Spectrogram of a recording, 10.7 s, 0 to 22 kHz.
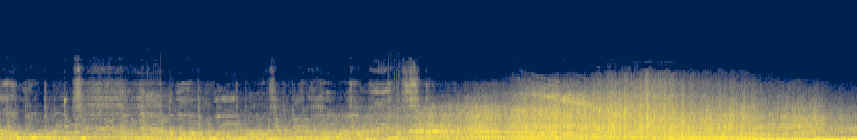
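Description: Blue Angels F-18 jets in Diamond formation making a flyby at the NAS Oceana airshow, a loud swelling jet roar that rises and sweeps past with descending whine, while an announcer talks over it.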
